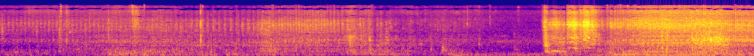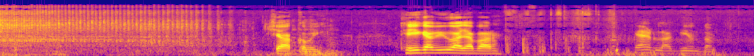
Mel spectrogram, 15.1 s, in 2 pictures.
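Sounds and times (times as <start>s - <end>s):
car engine starting and running: 0.0s - 4.5s, 5.4s - 10.3s.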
